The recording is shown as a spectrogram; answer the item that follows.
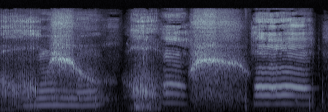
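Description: A cartoon character's wordless vocal sounds: about four breathy hums and sighs in a row, the last one a higher held tone.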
